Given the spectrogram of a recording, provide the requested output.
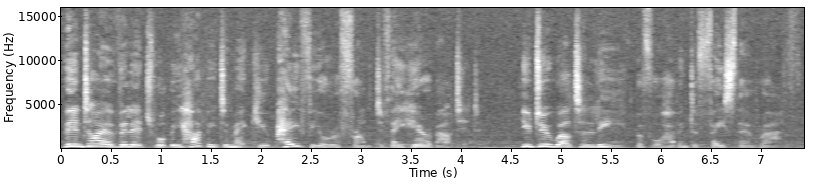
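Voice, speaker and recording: Woman as poised noble envoy for fantasy game; formal, mid-pitched, noisy ambience behind. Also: lively intonation, a little fast, close to an everyday voice. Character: composed, diplomatic female noble envoy. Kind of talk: scripted game dialogue acting.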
